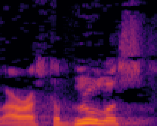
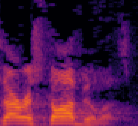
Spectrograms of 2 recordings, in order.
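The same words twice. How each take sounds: First: The stress is on the 'bu' syllable. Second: The stress is not on the 'bu' syllable. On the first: The speaker calls it right. "The accent is over on the boo" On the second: The speaker calls it wrong. "So here's Aristobulus"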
